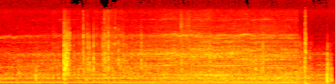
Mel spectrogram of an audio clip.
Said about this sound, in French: Et maintenant, la voilà qui arrive avec un aspirateur. Il n'y a plus qu'à passer l'aspirateur.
